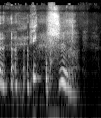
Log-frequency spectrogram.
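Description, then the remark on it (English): A single sneeze with a sharp breathy burst, preceded by a few short vocal sounds and followed by quiet. “God bless you.”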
